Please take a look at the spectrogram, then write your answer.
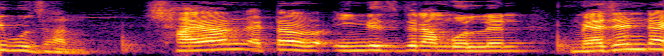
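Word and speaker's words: cyan: সায়ান মানে এটার হচ্ছে উচ্চারণটা হচ্ছে সায়ান।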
